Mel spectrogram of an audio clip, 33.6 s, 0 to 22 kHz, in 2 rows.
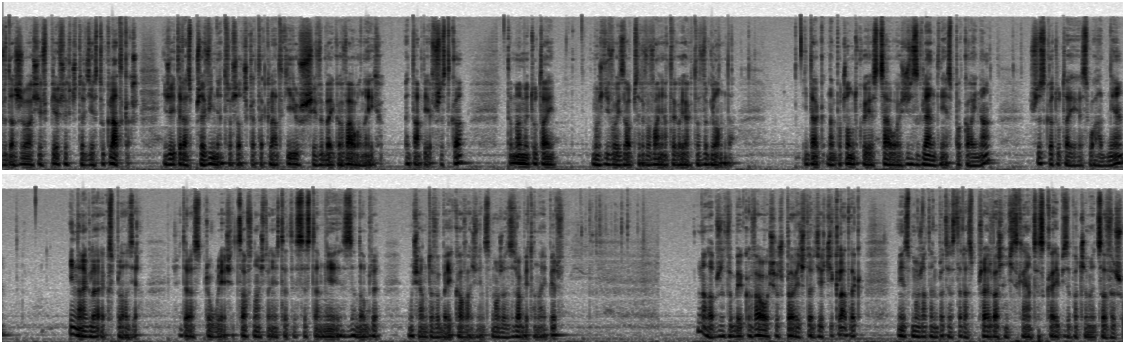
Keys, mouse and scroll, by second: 0.6 Escape, 2.7 Right, 3.1 Right, 3.5 Right, 3.7 Right, 3.9 Right, 4.1-4.9 Right, 5.3 Right, 5.7 Right, 6.6 Right, 7.1 Right, 7.7 Right, 8.1 Right, 8.4 Right, 8.9 Right, 9.4 Right, 9.9 Right, 10.4 Right, 10.9 Right, 11.5 Right, 12.1 Right, 12.7 Right, 14.4 Right, 15.0 Right, 15.6 Right, 16.1 Right, 16.9 Right, 17.9 Right, 18.8 Right, 18.8 Left, 19.3 Left, 19.8 Left, 20.4 Left, 21.5 Left, 22.8 Right, 23.9 Escape, 26.7-32.2 drag, 32.2 Escape.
